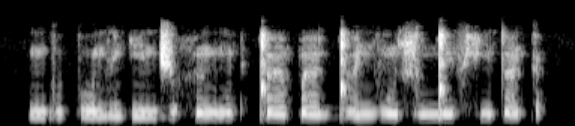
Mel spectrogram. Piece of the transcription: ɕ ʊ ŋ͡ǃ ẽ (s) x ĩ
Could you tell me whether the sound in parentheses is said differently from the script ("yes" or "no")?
no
